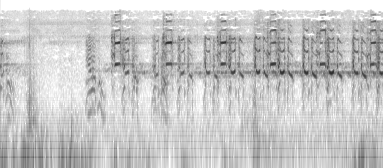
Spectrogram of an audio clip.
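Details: Calling francolin, a sound used in hunting to draw birds near: a scratchy opening, then a steady series of harsh, strident repeated notes with a faint continuous high whine behind them.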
